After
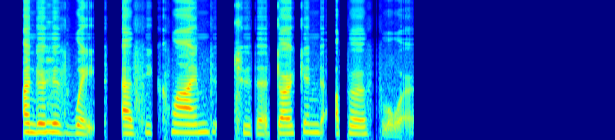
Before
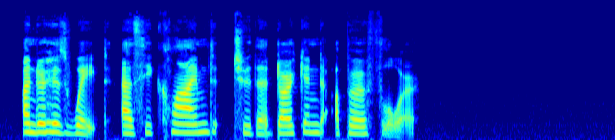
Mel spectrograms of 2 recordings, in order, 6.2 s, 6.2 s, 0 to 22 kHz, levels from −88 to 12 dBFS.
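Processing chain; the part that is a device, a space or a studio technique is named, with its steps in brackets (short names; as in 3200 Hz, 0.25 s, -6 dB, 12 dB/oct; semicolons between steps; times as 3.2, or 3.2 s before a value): early 8-bit sampler (sample-rate reducer 7500 Hz, jitter 0%; bit-crush 8-bit); gain +7.5 dB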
